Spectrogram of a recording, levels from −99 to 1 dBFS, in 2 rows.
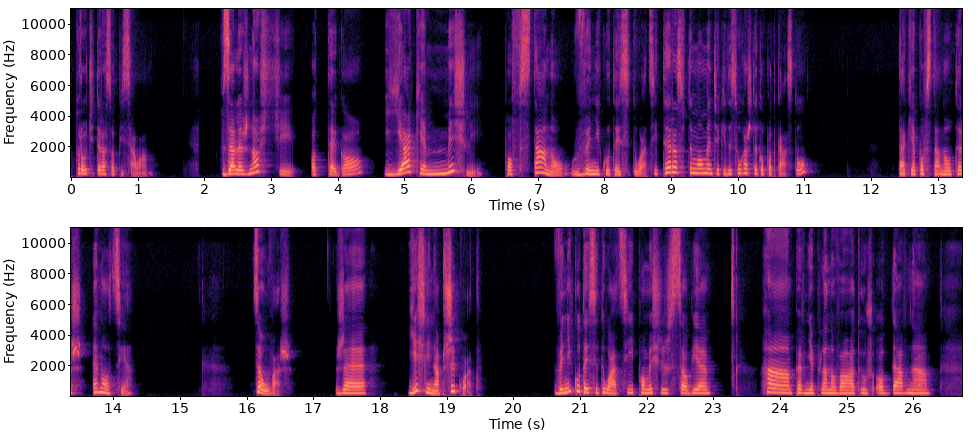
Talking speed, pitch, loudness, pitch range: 100 wpm, 235 Hz, -26 LUFS, 225-270 Hz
